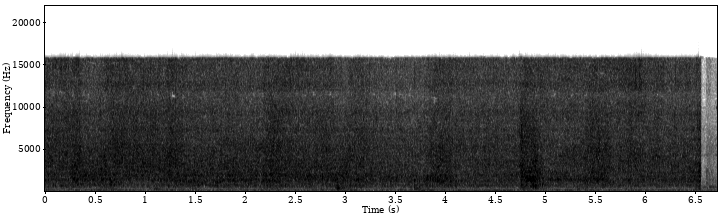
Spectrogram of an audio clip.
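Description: Chicken and potatoes cook in a pot, giving a steady close hiss and sizzle with a few scraping knocks as they are stirred, and no voices.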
